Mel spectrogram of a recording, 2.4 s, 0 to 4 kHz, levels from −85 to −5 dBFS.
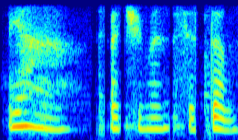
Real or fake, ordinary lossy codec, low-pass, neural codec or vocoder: real; AAC, 32 kbps; 3.6 kHz; none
